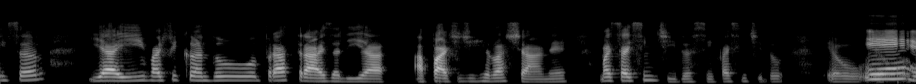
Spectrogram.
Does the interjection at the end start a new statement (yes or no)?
yes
